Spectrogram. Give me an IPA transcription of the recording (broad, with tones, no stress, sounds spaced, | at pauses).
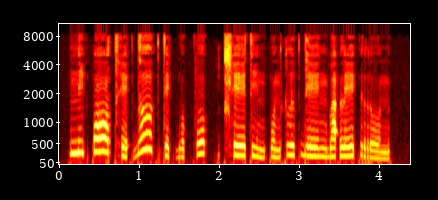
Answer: n i˦˥ ʔ p ɔː˥˩ tʰ e˨˩ ʔ d ɤː˥˩ k̚ t e˨˩ k̚ b o˨˩ k̚ f o˥˩ k̚ | t͡ɕʰ eː˧ t i˨˩ n p o˩˦ n k l ɯ˦˥ k̚ d eː˧ ŋ b a˦˥ ʔ l eː˦˥ t̚ r o˨˩ n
